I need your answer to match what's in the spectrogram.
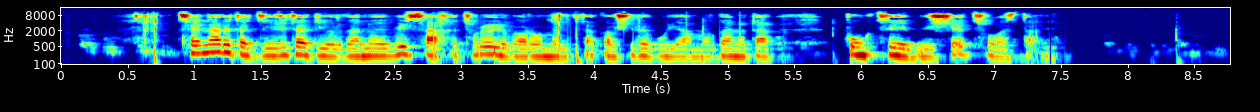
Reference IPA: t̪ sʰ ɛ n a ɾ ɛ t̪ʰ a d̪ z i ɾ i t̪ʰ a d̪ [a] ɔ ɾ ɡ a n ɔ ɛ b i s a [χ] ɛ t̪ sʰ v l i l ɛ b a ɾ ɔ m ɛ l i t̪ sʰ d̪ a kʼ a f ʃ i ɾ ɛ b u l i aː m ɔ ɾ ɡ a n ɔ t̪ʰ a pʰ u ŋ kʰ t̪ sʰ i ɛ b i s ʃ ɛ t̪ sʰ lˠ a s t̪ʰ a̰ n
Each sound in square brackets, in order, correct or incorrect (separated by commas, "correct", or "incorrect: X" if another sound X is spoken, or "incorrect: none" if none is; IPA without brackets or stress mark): incorrect: i, correct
